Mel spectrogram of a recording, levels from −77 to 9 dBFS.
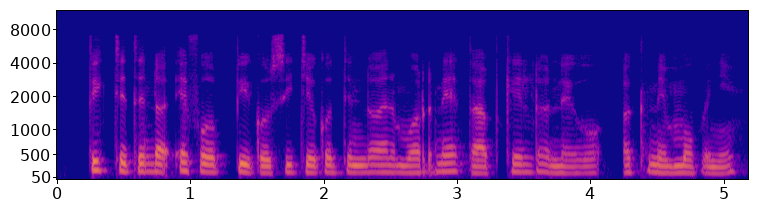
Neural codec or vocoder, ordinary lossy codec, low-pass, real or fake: codec, 16 kHz, about 1 kbps, DyCAST, with the encoder's durations; none; 7.2 kHz; fake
